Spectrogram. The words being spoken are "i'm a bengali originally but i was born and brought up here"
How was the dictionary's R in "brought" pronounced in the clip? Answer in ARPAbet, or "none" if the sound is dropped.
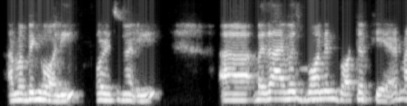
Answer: none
